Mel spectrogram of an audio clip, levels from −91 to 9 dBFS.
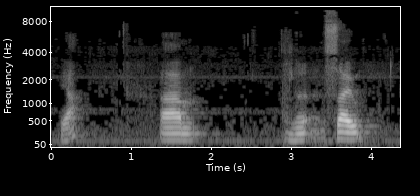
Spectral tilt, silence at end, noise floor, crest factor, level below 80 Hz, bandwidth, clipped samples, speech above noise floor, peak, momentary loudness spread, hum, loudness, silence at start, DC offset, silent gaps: -5.5 dB/octave; 0.35 s; -56 dBFS; 20 dB; -66 dBFS; 10.5 kHz; under 0.1%; 31 dB; -8 dBFS; 19 LU; none; -25 LUFS; 0.1 s; under 0.1%; none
